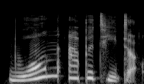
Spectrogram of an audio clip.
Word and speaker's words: buon appetito: In Italian, people often say, buon appetito. It means, enjoy your meal. Bon appetito?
